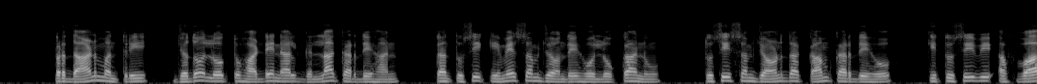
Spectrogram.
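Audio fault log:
No faults heard in this speech recording.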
